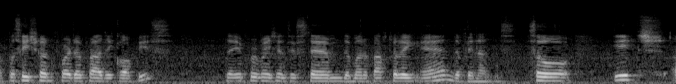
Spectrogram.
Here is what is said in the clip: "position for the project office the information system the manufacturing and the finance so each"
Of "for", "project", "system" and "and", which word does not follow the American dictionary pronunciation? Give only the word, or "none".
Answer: project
